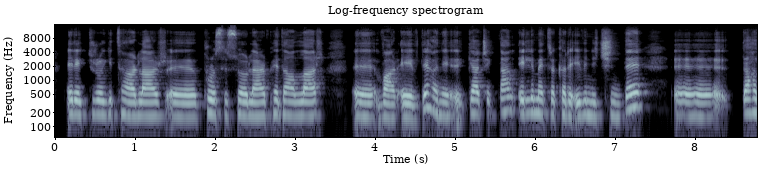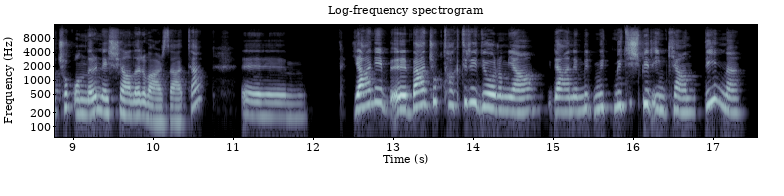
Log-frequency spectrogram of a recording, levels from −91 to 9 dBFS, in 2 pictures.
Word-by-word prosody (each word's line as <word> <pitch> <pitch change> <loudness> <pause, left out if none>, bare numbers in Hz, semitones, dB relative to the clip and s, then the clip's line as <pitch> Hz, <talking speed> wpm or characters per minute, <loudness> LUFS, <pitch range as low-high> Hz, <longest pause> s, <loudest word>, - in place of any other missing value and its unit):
elektro 180 0 0
gitarlar, 170 -2 0
eee, 160 -1 +1
prosesör'ler, 170 -2 +2
pedallar, 175 -1 -1 0.4
eee, 160 -1 +1
var 155 0 0
evde. 155 - +2
Hani, 190 -8 -3
ııı, - - -4
gerçekten 190 +3 -2
50 190 +2 0
metrekare 180 -2 -1
evin 170 +2 -2
içinde, 170 +11 0 0.4
eee, - - 0 0.2
daha 195 0 +1
çok 255 +2 -3
onların 190 +3 +1
eşyaları 180 -4 +1
var 135 -3 0
zaten. 135 - -5 0.5
Emm, 165 -2 -3 0.6
yani, 305 +8 +4
b 460 - 0
eee, 475 - +7
ben 290 +3 +5
çok 345 +2 -3
takdir 300 +3 -4
ediyorum 255 -8 +3
ya, 210 0 0 0.2
yani, 215 0 0
müt 230 +1 -6
müt 255 +1 -4
müthiş 280 +5 +3
bir 310 -1 +5
imkân, 220 -5 -3
değil 345 +6 +3
mi? 205 -6 -4
190 Hz, 135 wpm, -24 LUFS, 170-250 Hz, 0.6 s, eee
